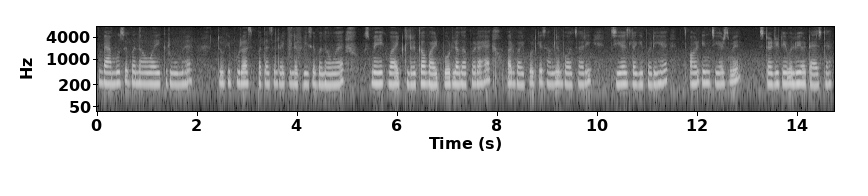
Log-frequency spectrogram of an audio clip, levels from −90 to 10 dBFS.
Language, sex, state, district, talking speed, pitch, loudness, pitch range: Hindi, female, Arunachal Pradesh, Lower Dibang Valley, 205 wpm, 215 Hz, -18 LUFS, 210-225 Hz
